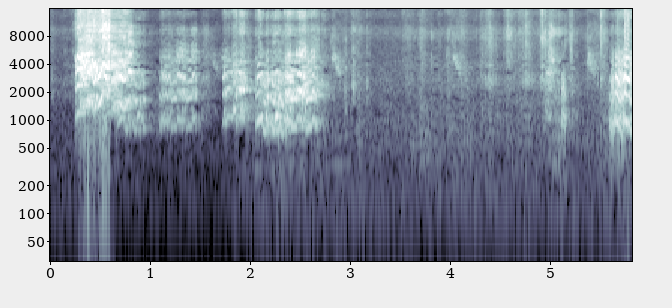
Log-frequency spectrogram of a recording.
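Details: Ornate lorikeet screeching loudly: a very harsh opening shriek, two rasping buzzy bursts, a quieter chattering stretch, then another harsh shriek at the close.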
